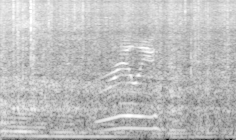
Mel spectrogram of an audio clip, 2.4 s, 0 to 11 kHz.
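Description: Greenworks 19-inch battery-powered electric lawn mower running with a steady low hum as it cuts into very tall grass.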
